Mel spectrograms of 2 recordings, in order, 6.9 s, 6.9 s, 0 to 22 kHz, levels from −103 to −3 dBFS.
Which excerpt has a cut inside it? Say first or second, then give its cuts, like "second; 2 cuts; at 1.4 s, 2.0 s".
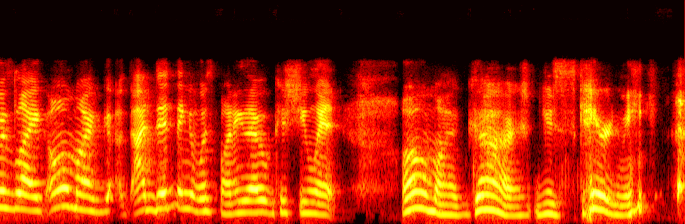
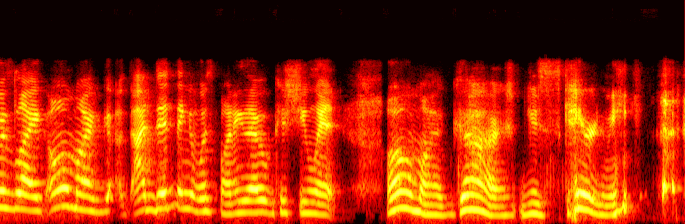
second; 1 cut; at 3.8 s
